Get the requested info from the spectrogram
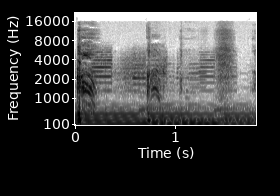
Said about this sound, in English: That's a dry cough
